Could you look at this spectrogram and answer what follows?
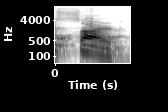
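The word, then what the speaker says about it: shirt: bird इसी तरह है शर्ट शर्ट में भी आप देख सकते हैं आई आर साथ में आया है इसलिए आ की मात्रा से यानी आ की भावना से पढ़ा गया है शर्ट इसी तरह है फर्म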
